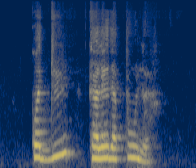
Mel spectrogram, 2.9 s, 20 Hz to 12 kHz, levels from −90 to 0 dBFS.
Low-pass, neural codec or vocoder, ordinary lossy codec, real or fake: 10.8 kHz; codec, 44.1 kHz, 7.8 kbps, DAC; Opus, 16 kbps; fake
